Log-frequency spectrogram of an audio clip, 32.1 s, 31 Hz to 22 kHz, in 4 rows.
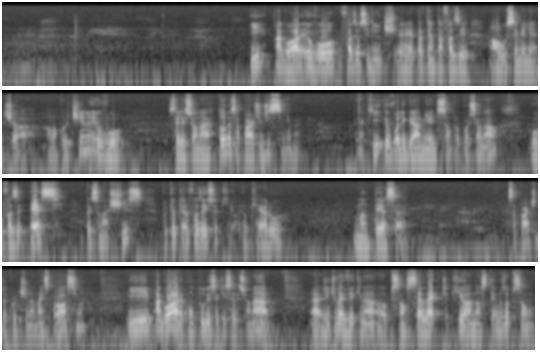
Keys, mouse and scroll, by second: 0.5-2.7 ctrl+middle drag, 2.8 ctrl+middle click, 6.6 middle click, 8.3 click, 9.5-11.1 drag, 14.1 o, 16.4 s, 17.6 x, 18.4-18.9 scroll up 1, 19.0-19.5 scroll down 1, 23.6 click, 24.0-25.6 middle drag, 25.8-27.1 ctrl+shift+middle drag, 29.8 click.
